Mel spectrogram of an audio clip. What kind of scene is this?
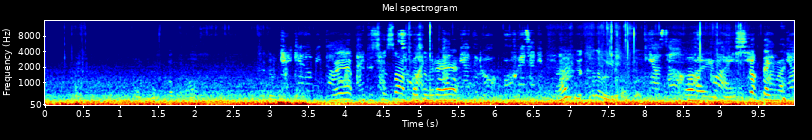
car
